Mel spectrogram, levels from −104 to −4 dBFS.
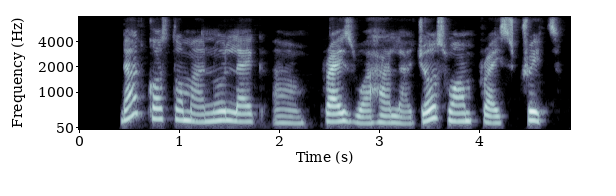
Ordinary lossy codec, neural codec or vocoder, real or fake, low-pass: none; none; real; none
